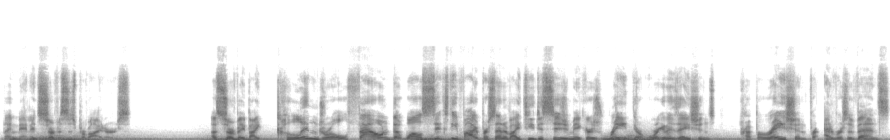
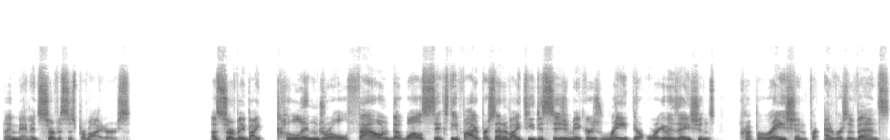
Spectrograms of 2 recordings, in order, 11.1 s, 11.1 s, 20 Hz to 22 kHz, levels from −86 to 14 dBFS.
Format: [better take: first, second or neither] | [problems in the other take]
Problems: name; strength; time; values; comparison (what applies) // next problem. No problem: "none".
second | low rumble; noticeable; throughout; 15 dB below the speech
